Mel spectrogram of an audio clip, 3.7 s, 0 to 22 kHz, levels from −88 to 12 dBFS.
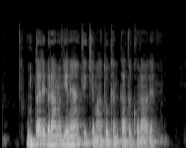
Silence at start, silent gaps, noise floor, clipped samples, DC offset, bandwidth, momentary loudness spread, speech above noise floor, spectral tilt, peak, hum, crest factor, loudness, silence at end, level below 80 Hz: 0.5 s; none; -42 dBFS; under 0.1%; under 0.1%; 9.2 kHz; 7 LU; 24 dB; -8.5 dB/octave; -4 dBFS; none; 16 dB; -20 LUFS; 0.5 s; -48 dBFS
